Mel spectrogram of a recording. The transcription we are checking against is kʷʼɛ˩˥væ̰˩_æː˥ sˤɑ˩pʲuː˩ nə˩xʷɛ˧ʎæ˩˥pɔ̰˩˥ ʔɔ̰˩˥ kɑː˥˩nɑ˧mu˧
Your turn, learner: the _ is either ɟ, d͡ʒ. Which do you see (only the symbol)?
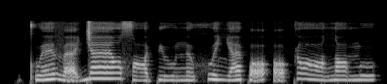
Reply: ɟ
